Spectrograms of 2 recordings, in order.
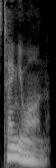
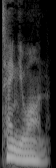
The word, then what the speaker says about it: Tangguan: Changing Chumo glared and said angrily, "It's Tangguan, not Tang Yuan.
